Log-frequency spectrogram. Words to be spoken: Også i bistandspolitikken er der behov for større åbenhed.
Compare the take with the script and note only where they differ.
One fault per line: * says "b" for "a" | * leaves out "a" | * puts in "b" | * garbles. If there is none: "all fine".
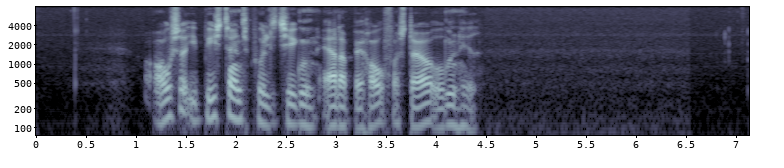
all fine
